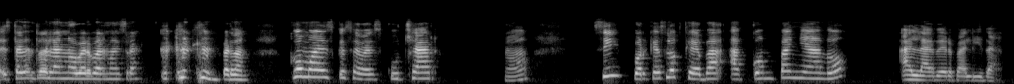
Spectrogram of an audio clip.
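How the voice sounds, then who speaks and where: A woman teaching an online class, expressive and checking in often with her students. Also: high voice. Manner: expressive, asks for checks with "¿sí?" and "ujú".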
